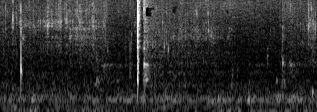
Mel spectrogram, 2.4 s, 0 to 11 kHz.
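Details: Male sperm whale rising from a deep submarine trench in the Gulf of California where depth drops from 200 to over 800 metres; sharp, dry broadband clicks, about four in under three seconds, against a low underwater background.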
